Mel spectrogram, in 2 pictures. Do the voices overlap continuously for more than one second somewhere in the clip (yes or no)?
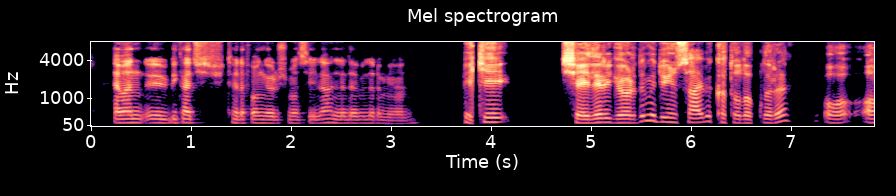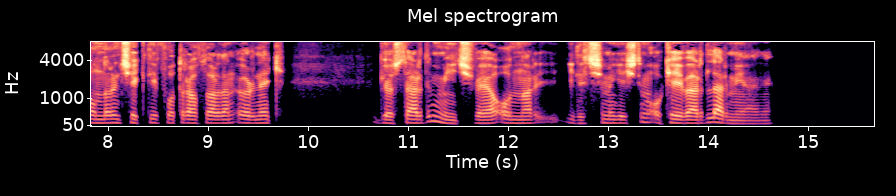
no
